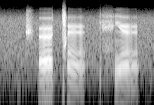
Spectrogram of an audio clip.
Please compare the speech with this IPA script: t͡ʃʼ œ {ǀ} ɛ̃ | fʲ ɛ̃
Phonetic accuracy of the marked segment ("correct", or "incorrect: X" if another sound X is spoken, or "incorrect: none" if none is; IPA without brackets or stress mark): correct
